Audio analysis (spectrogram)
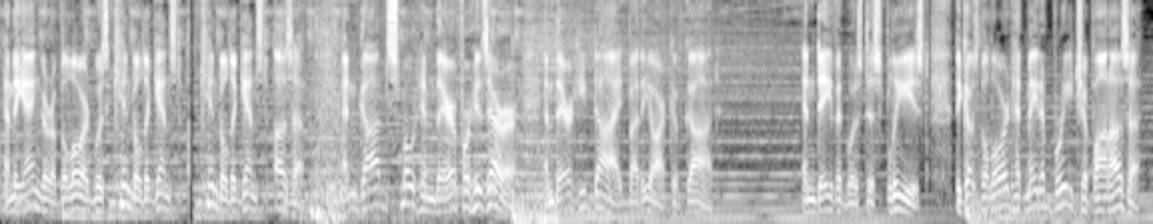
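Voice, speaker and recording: A man narrating dramatized scripture in a measured, formal way. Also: medium pitch, expressive, over music.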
